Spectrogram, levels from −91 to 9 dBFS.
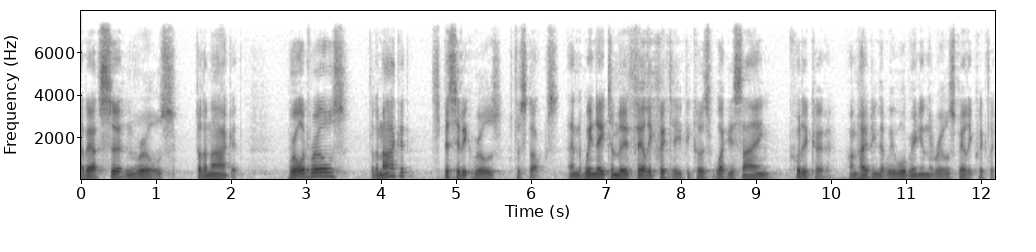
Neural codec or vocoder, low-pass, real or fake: autoencoder, 48 kHz, 32 numbers a frame, DAC-VAE, trained on Japanese speech; 7.2 kHz; fake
